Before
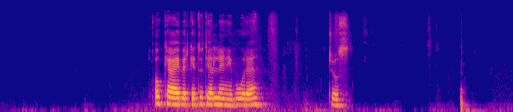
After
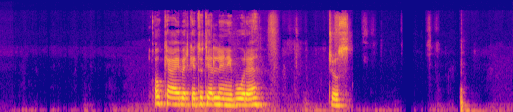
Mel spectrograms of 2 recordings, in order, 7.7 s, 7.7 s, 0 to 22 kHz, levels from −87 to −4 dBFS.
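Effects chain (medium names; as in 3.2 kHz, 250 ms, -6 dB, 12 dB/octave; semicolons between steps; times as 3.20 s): treble shelf 2.1 kHz +12 dB; loudness maximiser +13.5 dB; trim -1 dB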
